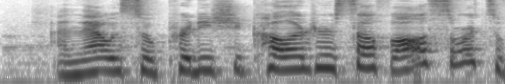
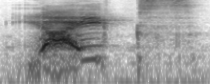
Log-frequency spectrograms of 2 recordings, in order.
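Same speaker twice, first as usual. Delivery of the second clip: shrieked yikes, far higher and louder; a sudden shrill alarm cry; yelled yikes; 14 dB louder than usual. Acted. Mother discovering the permanent markers, shrieked alarm. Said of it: "yelled her mother".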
